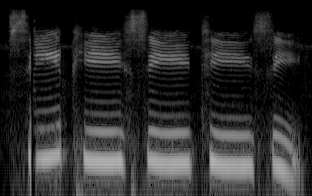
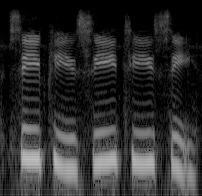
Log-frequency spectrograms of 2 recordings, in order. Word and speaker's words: CPCTC: top of your paper cpct TC CPT C did it wrong I said it wrong CP CTC lots of C's CP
